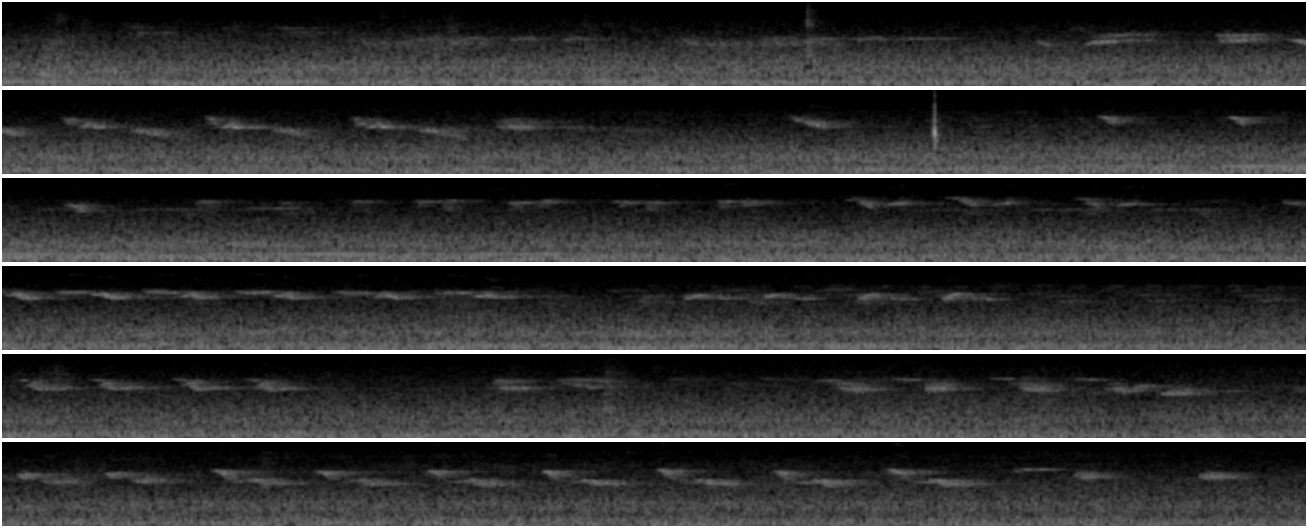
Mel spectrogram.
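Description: A small bird chirping in quick runs of short high notes, over a faint steady low hum, with one sharp click about seven seconds in.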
